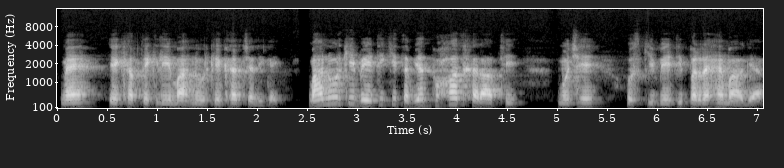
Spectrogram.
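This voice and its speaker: A man's voice: mid-range voice, animated, moderate pace, phone-quality sound. A man narrating a scripted first-person story.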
